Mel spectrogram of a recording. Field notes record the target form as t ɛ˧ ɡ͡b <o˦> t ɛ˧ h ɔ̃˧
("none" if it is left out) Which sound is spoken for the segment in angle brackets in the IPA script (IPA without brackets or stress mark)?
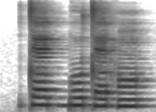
o˦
